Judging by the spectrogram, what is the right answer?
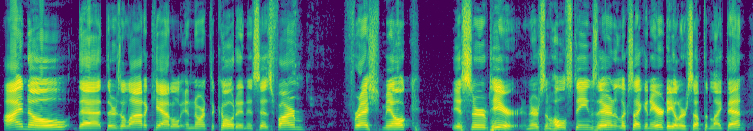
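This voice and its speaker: A man's voice: fairly high pitch, normal speed, sharp tone, clear, resonant tone. A man hosting a live student auction, interviewing and introducing the sellers in a folksy, bantering way. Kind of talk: live event emceeing and interviewing. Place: live auction event before an audience.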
